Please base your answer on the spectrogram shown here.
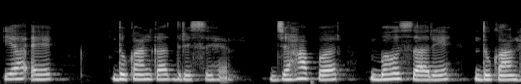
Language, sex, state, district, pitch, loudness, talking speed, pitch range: Hindi, female, Jharkhand, Palamu, 230 Hz, -15 LUFS, 140 wpm, 220-235 Hz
